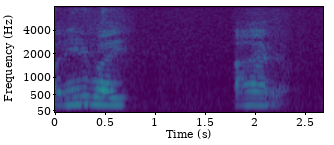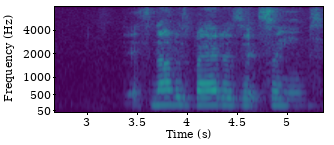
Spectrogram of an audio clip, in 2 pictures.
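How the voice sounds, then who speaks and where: Speaking very slowly with long, frequent pauses, a woman keeps a monotone, flat delivery at medium pitch, her tone dark and mellow and somewhat breathy. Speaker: patient after deep brain stimulation surgery. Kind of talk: casual video update.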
